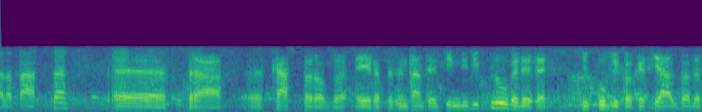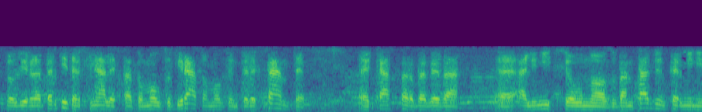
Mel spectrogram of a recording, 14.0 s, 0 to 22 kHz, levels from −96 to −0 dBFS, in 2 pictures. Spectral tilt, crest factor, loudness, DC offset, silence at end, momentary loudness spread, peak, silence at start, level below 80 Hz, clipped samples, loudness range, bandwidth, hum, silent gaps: -9 dB/octave; 18 dB; -23 LUFS; under 0.1%; 0 s; 8 LU; -4 dBFS; 0 s; -58 dBFS; under 0.1%; 2 LU; 4 kHz; none; none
